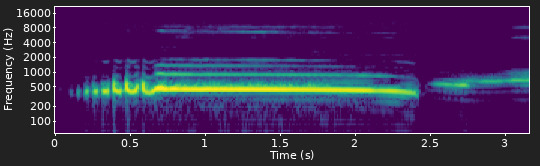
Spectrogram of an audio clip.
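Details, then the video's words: Puter collared dove, said to be mild in temperament, delivers one 'lengkungan' coo: rapid pulsing onset, then a smooth sustained low tone of nearly two seconds, then a quiet rising note. "Tidak Terlalu Agresip Tapi Lengkungannya Bikin Puter Lain Ga Sabar Ingin Ikut Bunyi"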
